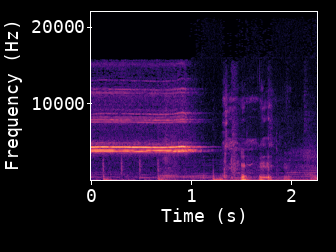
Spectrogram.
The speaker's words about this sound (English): All right, so we got two blows of the whistle. So we'll go to that now.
